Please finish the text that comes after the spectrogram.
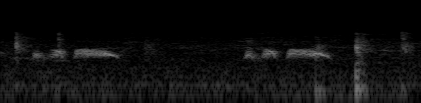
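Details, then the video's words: Spotted dove singing in the Cườm Sa song style with a hạp bổi voice: two soft cooing phrases about three seconds apart, each of short rising coos leading into a longer drawn-out coo, over quiet background hiss. "tiếng chim cu gáy bài bản Cườm Sa"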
